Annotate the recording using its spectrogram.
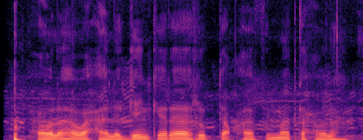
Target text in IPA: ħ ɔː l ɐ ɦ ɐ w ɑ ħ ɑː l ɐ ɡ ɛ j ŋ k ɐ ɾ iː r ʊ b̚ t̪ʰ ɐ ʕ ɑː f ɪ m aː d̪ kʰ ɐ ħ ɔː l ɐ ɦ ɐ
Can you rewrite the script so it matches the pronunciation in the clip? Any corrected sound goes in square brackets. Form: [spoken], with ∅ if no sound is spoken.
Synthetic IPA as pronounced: ħ ɔː l ɐ ɦ ɐ w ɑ ħ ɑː l ɐ ɡ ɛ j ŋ [kʰ] ɐ ɾ [aː] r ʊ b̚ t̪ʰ ɐ ʕ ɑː f ɪ m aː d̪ kʰ ɐ ħ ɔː l ɐ ɦ ɐ

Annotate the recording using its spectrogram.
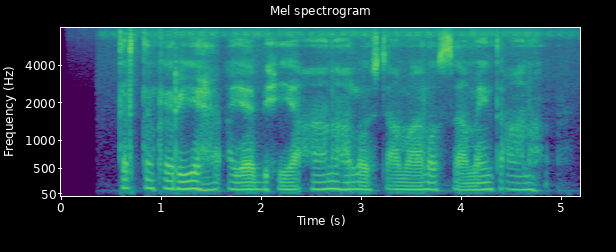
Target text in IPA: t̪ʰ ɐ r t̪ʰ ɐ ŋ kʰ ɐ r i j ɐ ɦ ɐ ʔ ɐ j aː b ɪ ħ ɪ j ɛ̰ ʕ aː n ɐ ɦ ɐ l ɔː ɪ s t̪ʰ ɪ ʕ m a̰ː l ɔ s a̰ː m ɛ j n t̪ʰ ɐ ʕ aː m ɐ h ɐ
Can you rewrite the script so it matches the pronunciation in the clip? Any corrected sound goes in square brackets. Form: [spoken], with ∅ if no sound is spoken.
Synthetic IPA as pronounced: t̪ʰ ɐ r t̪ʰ ɐ ŋ kʰ ɐ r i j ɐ ɦ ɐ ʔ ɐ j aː b ɪ ħ ɪ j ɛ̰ ʕ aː n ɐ ɦ ɐ l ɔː ɪ s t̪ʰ ɪ ʕ m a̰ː l ɔ s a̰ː m ɛ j n t̪ʰ ɐ ʕ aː [n] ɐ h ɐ

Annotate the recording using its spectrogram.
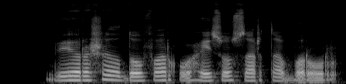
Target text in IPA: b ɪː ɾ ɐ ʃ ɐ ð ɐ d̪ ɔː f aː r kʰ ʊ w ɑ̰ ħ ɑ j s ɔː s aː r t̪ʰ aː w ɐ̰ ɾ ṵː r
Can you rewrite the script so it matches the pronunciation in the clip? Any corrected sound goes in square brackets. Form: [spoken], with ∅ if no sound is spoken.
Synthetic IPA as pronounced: b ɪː ɾ ɐ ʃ ɐ ð ɐ d̪ ɔː f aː r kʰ ʊ w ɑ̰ ħ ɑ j s ɔː s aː r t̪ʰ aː [b] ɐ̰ ɾ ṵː r

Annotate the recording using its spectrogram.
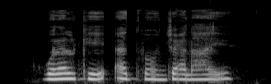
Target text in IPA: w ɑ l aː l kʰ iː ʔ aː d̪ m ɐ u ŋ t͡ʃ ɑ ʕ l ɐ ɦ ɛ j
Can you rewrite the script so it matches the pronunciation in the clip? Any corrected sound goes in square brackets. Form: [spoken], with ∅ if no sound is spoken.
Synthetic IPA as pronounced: w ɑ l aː l kʰ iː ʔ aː d̪ [b] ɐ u [n] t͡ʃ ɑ ʕ l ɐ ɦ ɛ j

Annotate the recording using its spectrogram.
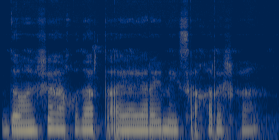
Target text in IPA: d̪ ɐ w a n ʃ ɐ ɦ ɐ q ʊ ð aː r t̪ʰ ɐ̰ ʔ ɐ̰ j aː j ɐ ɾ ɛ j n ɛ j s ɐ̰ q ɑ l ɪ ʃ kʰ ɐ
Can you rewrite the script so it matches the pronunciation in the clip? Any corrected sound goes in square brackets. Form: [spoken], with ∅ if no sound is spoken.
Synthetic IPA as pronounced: d̪ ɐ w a n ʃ ɐ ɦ ɐ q ʊ ð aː r t̪ʰ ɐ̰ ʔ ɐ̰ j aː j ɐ ɾ ɛ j n ɛ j s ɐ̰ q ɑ [ɾ] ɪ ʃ kʰ ɐ

